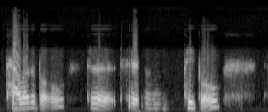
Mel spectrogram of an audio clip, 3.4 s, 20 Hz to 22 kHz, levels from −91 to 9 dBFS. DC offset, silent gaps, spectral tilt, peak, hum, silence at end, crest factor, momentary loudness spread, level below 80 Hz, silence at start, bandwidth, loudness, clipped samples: under 0.1%; none; -5.5 dB/octave; 0 dBFS; none; 0.2 s; 18 dB; 15 LU; -54 dBFS; 0.1 s; 12.5 kHz; -18 LUFS; under 0.1%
